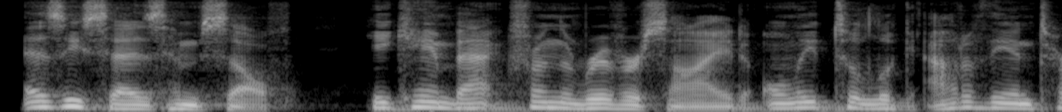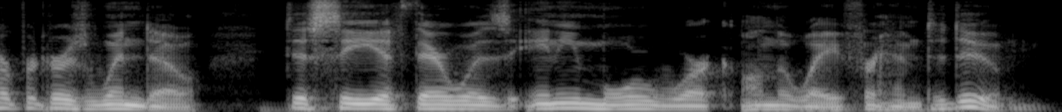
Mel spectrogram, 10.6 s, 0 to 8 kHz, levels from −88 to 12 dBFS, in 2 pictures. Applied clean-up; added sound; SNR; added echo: neural mask model DeepFilterNet 3.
